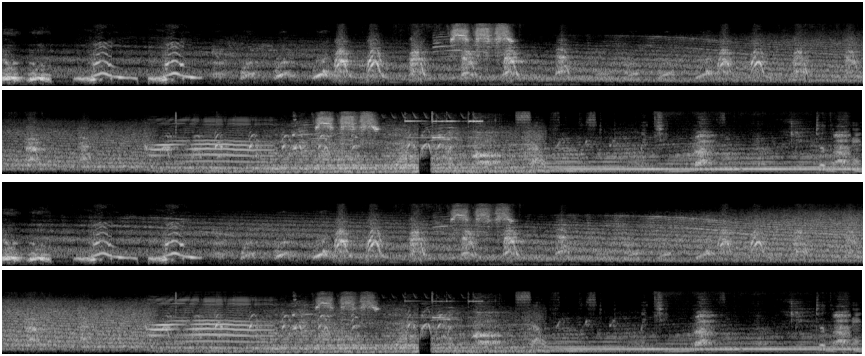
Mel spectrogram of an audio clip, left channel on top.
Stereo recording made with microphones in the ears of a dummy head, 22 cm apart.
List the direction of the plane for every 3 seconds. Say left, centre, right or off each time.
right, right, right, right, left, left.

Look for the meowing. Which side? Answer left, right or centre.
left.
